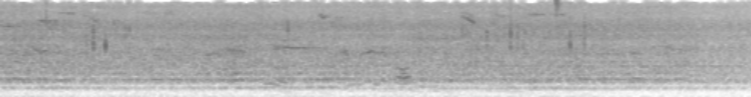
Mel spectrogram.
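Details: Loud, even hum of a natural honey bee swarm entering a reed-and-wood log hive at the Villa le Bosquet teaching apiary, a deep steady buzz with faint bird notes in the background.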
